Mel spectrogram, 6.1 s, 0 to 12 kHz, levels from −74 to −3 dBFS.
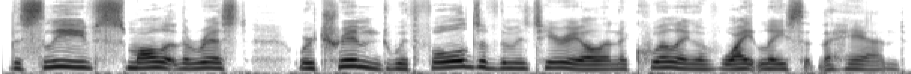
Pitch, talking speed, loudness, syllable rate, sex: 195 Hz, 215 wpm, -17 LUFS, 5.2 syllables/s, female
